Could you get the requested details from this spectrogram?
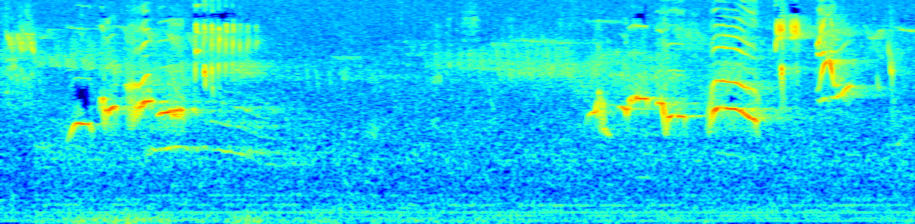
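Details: Common Blackbird song in the UK: two rich, mellow, confidently delivered warbled phrases, each ending in a high twittering flourish, separated by a measured pause of about two seconds, over quiet background hiss.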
